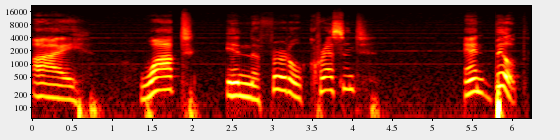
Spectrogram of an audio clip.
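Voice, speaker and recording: A man giving a dramatic poetry recitation, slow and emphatic, drawing out his words. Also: lively intonation. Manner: slow, emphatic, drawn-out delivery with big pitch swings. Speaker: poetry performer.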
